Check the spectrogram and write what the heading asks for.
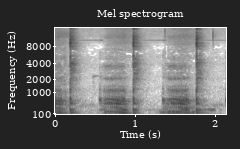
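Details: First-time new mom using an electric breast pump, about two minutes in: rhythmic click then soft whirring suction repeating about every 0.8 seconds; breast pump operating.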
